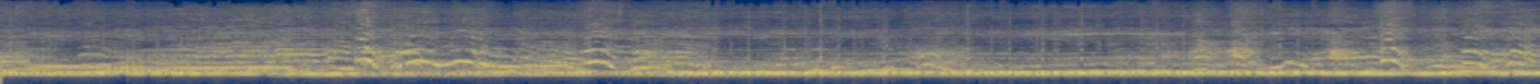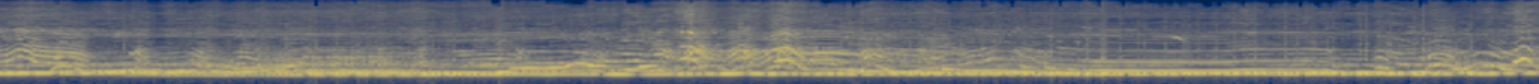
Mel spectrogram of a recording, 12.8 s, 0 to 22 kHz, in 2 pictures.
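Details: Family of captive Eastern timber wolves howling in unison at Higashiyama Zoo, Japan, February 2012, during breeding season with a female isolated; a long sustained base howl under many quavering, rising and falling higher howls, swelling midway.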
